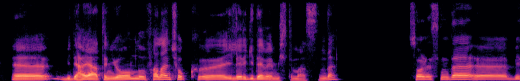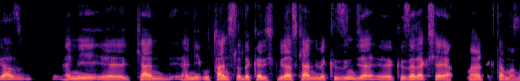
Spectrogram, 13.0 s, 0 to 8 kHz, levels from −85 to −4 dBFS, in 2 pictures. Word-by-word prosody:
Eee, 125 - +4
bir 145 - -6
de - - +4
hayatın 130 -1 +5
yoğunluğu 140 +2 +3
falan 160 +6 +2
çok, 170 -2 -4
eee, 135 -1 +1
ileri 145 +4 +3
gidememiştim 105 -10 -1
aslında. 95 - -7 0.9
Sonrasında, 160 +3 +2 0.4
eee, 140 - -13
biraz, 150 -1 +1 0.5
hani, 130 0 -2
eee, 125 -2 -1
kendi 120 - -1
hani, 120 -3 -4
utançla 125 -1 -1
da 110 - +1
karışık, 105 -1 -1
biraz 110 -1 +2
kendime 115 +2 0
kızınca, 135 +2 -1
eee, 120 -6 -3
kızarak 125 +4 +1
şey - - 0
yaptım - - -5
artık, 100 -2 -5
tamam, 95 -3 -4
130 Hz, 140 wpm, -22 LUFS, 120-140 Hz, 0.9 s, hayatın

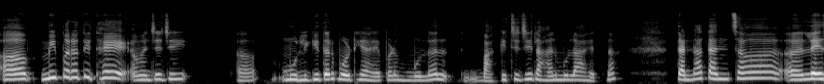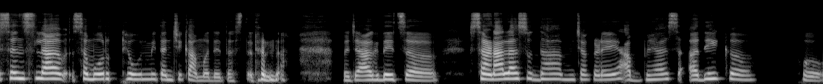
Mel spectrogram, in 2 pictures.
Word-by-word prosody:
अ, 225 - -1 0.3
मी 285 +5 +6
परत 320 +1 +1
इथे 300 -1 +1 0.2
म्हणजे 210 +3 -1
जी 245 0 -2 0.5
अ, 180 - -7 0.5
मुलगी 220 0 +1
तर 235 - +6
मोठी 225 -1 +1
आहे, 185 -4 -3
पण 200 +3 -7 0.2
मुलं 210 +5 -1 0.4
बाकीची 175 +7 -6
जी - - +1
लहान 200 -3 -2
मुलं 210 -1 -3
आहेत 185 -5 -7
ना 240 - -6 0.6
त्यांना 230 +2 +2
त्यांचं 275 +2 +1
अ, 220 +1 +1
लेसन्सला 265 +1 +6 0.2
समोर 245 0 +2
ठेवून 240 -2 +1
मी 240 - -3
त्यांची 225 0 -3
कामं 175 0 -3
देत 165 -1 -8
असते 165 -2 -10
त्यांना - - +1 0.4
म्हणजे 190 +2 -8
अगदीच 210 +3 +1 0.7
सणाला 245 +1 +6
सुद्धा 250 -2 -3
आमच्याकडे 220 -1 -4
अभ्यास 220 +6 -5
अधिक 255 +5 -1 0.7
हो. 180 -5 -5
230 Hz, 140 wpm, -19 LUFS, 210-255 Hz, 0.7 s, मी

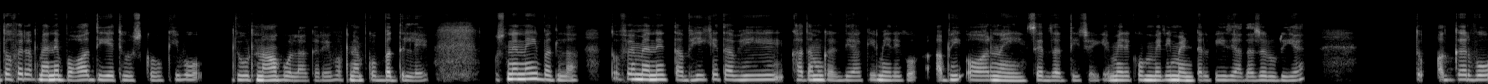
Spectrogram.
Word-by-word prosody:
तो 240 - -1
फिर 240 +1 -2
अब 230 - -4
मैंने 215 0 +6
बहुत 200 +2 0
दिए 205 -1 0
थे - - -3
उसको 190 0 -6
कि 215 - -6
वो 215 0 -5 0.3
झूठ 205 -1 -2
ना 195 0 +6
बोला 185 -3 -4
करें, 180 +1 -9
वो 205 +2 -9
अपने 195 -1 -1
आप 190 - -3
को 200 - -6
बदले, 190 -1 -3 0.7
उसने 245 +3 +5
नहीं 255 +1 +7
बदला। 205 -3 -2 0.4
तो - - -9
फिर 240 +1 -1
मैंने 225 -1 +7
तभी 205 +2 -3
के 230 +1 -5
तभी 215 +1 -1
ख़त्म 205 +1 +3
कर 210 - -5
दिया 190 0 -5
कि 210 - -6
मेरे 190 -1 +1
को - - -8 0.2
अभी 210 +2 +1
और 200 0 -1
नहीं 180 -2 +3
सिरदर्दी 185 -1 -5
चाहिए, 195 - -10
मेरे 195 0 +3
को 205 +2 -4
मेरी 200 0 +5
मेंटल 190 -1 +4
पीस 200 0 -3
ज़्यादा 185 -2 -4
ज़रूरी 185 -1 -3
है। 200 +5 -5 1.1
तो - - -7
अगर 220 +2 -3
वो 215 0 +2
200 Hz, 200 wpm, -23 LUFS, 190-215 Hz, 1.1 s, नहीं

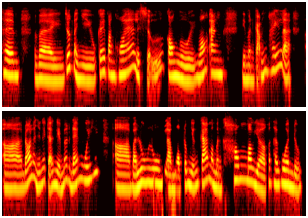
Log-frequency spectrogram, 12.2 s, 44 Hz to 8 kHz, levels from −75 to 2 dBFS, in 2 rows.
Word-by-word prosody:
thêm 215 -3 +4 0.3
về 170 -2 +2
rất 310 +1 +1
là 220 - +3
nhiều 165 -3 -2
cái 240 +2 0
văn 235 -3 0
hóa, 230 +9 0
lịch 205 -9 -1
sử, 315 - -5
con 210 -1 +4
người, 165 -3 0
món 215 +7 0
ăn. 235 -3 0 0.4
Thì 180 - -3
mình 175 -1 -4
cảm 215 +10 -1
thấy 275 +5 -3
là, - - +1 0.3
ờ, 175 -1 +1
đó 210 +9 +4
là 310 - -3
những 195 0 -1
cái 240 - -5
trải 205 - +1
nghiệm 190 -4 0
rất 255 - -2
là 245 - -7
đáng 240 +8 -1
quý, 270 +6 -1 0.3
ờ, 175 -2 +1
và 170 - +3
luôn 235 +6 +2
luôn 230 -2 +1
là 170 -3 +1
một 160 -2 -1
trong 210 0 0
những 200 +3 -1
cái 230 +3 +4
mà 245 -3 -1
mình 180 -4 -1
không 265 0 -1
bao 245 -2 +5
giờ 175 -7 +2
có 230 - -5
thể 210 - +1
quên 215 -4 +3
được. 165 -1 -3
210 Hz, 235 wpm, -22 LUFS, 175-240 Hz, 0.4 s, bao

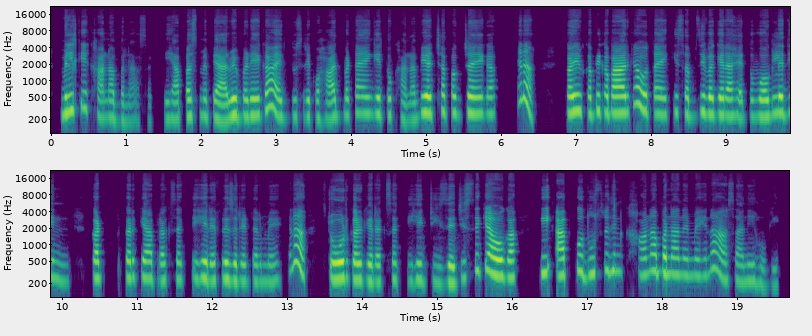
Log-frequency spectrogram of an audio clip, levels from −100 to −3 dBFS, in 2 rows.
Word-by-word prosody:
मिलके 285 +5 +1
खाना 215 -7 -7
बना 190 -1 -16
सकती 180 +2 -19
हैं, 205 - -8
आपस 225 +2 -2
में 225 - -7
प्यार 195 -4 -1
भी 235 - +7
बढ़ेगा, 235 +8 +1
एक-दूसरे 220 0 -6
को 215 - -10
हाथ 205 0 -3
बटाएँगे 250 +1 -3
तो 235 - -4
खाना 195 -4 -12
भी 265 - +7
अच्छा 260 +2 +5
पक 260 -2 -3
जाएगा, 250 -1 +2 0.3
है 450 0 +2
ना? - - +1 0.5
कभी 265 +2 +6
कभी-कभार 260 0 +5
क्या 380 +3 0
होता 275 -5 +2
है 240 -1 -1
कि 260 +2 -13
सब्ज़ी 240 +1 -5
वगैरह 240 -2 +3
है 210 - -3
तो 220 +1 -13
वो 225 0 +1
अगले 255 +3 +4
दिन 255 0 -8 0.5
कट 245 -1 +4 0.3
करके 250 +1 -1
आप 245 -1 0
रख 220 - -3
सकती 235 +1 -9
हैं 245 - +5
रेफ़्रिजरेटर 220 -2 -3
में, 215 0 -10
है 230 +9 -18
ना, - - +6
स्टोर 240 +1 +4
करके 230 -1 +2
रख 210 0 -3
सकती 225 -2 -12
हैं 225 - -3
चीज़ें, 205 -1 -1
जिससे 245 +8 -8
क्या 335 -1 +5
होगा? 265 -2 +7 0.3
कि 305 +4 -1
आपको 280 +4 +4
दूसरे 295 +4 -5
दिन 325 -1 -5
खाना 285 +4 -3
बनाने 290 -2 +2
में 275 0 -8
है 275 - -12
ना 370 +4 -5
आसानी 220 -2 -9
होगी। 180 -3 -17
240 Hz, 200 wpm, -25 LUFS, 220-265 Hz, 0.5 s, भी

